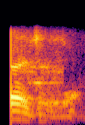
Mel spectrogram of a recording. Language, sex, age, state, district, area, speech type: Sindhi, male, 60+, Delhi, South Delhi, rural, conversation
